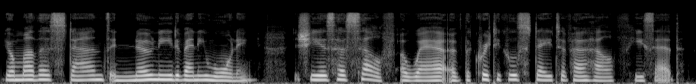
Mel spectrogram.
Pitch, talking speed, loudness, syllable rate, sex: 195 Hz, 190 wpm, -16 LUFS, 4.9 syllables/s, female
